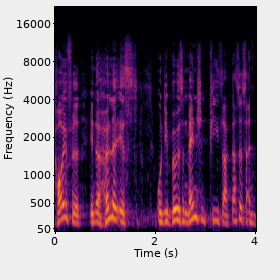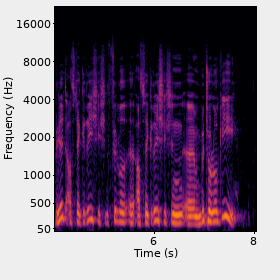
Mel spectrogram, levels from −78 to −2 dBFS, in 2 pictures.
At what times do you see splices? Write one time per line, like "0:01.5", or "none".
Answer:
none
